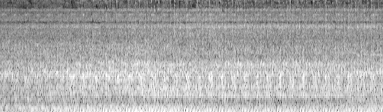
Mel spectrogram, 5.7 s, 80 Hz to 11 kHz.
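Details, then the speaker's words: 6.0 Powerstroke diesel after fixing a high-pressure oil leak that caused a hot no-start (oil above about 140°F): restarts after 10-second crank cycles and holds a steady, even idle with usual injector clatter, no stumbling or misfires; normal idle. "That's gonna close this video up. It starts good and starts back up good,"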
